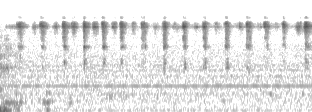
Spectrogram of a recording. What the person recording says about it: that does make a great sound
